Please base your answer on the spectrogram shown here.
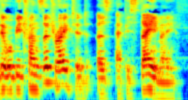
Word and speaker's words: episteme: Epistermer means knowledge, and it will be transliterated as episteme. This long E here following the Latin pronunciation should be pronounced A. So it's episteme.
